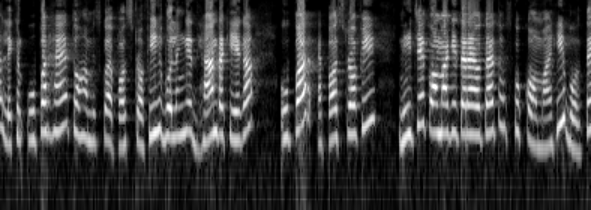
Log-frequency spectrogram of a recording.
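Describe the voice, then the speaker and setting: A woman's voice: high-pitched, a bit bright. A woman with an Indian accent teaching an English lesson, explaining in Hindi, calling her pupils children and drilling words for them to repeat. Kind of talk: classroom-style lesson.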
